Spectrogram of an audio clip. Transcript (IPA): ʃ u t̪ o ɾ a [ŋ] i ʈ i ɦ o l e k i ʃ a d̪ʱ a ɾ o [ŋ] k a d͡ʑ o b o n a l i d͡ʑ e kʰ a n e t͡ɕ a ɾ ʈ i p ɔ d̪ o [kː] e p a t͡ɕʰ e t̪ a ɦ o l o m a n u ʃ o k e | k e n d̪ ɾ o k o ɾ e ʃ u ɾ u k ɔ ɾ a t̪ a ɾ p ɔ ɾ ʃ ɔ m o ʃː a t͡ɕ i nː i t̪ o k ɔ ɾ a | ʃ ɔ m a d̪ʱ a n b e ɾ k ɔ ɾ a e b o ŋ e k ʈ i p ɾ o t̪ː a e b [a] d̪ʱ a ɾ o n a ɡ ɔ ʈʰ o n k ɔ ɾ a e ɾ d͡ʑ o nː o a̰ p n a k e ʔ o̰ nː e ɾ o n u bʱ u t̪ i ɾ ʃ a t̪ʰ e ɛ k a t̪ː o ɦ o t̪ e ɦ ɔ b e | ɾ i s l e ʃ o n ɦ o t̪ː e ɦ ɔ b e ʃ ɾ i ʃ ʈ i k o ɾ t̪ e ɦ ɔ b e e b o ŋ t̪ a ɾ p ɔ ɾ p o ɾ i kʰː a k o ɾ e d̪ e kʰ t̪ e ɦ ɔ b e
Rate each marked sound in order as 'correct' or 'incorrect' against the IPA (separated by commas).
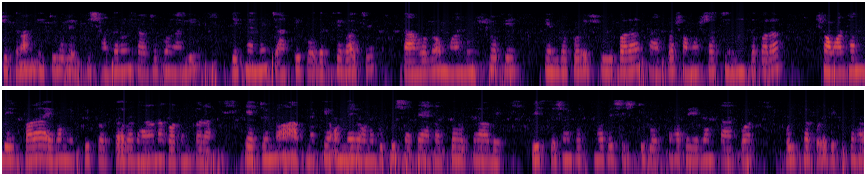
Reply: correct, incorrect, incorrect, correct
